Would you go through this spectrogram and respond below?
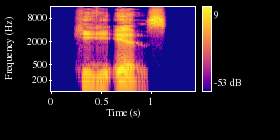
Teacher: If you link them, you get a small Y sound. He is. It's subtle, but without it, the transition between he and is feels abrupt and unnatural.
